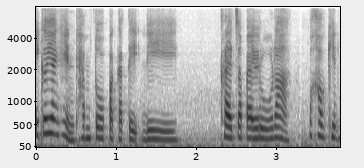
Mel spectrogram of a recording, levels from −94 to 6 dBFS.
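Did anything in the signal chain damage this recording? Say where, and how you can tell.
Yes. The network stage lost audio, and the receiver concealed it. There was short concealed packet loss at 2.66–2.71 s, 2.74–2.80 s and 3.28–3.33 s. Each time about 30 ms never arrived. The decoder continued the last sound for 20 to 28 ms, then blended back. Each gap is heard as a brief smear or wobble.

There is also a short stall from a late packet at 3.73–3.77 s. The packet came late, and the jitter buffer ran dry. The receiver stretched the last sound by about 17 ms, then resumed from the same point. Nothing is lost, but that sound is held slightly too long.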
